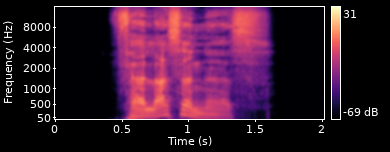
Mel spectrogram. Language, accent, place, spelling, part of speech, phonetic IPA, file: German, Germany, Berlin, verlassenes, adjective, [fɛɐ̯ˈlasənəs], De-verlassenes.ogg
- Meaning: strong/mixed nominative/accusative neuter singular of verlassen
